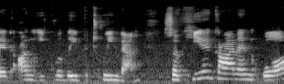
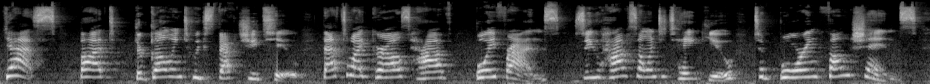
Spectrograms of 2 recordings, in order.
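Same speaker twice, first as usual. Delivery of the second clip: put-on lightly raised young woman's voice; a teen girl pleading with a friend; gently higher voice of an exasperated girl; Clary's voice; 6 semitones higher than usual. A narrator's reading. Clary explaining to Simon.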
